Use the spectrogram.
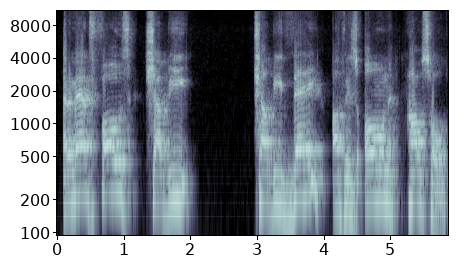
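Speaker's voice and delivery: slow, solemn Bible reading; scripture reading. Acted. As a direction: read each word like a sermon. Reads Bible aloud.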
